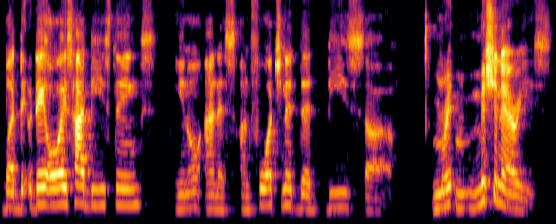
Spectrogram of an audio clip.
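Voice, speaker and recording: A man's voice: on the high side, a little slow, a bit bright. A man co-hosting a livestream podcast, giving his opinion emphatically and repeating his points with frequent restarts.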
